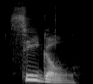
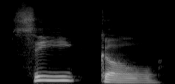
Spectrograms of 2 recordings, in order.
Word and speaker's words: seagull: With a vowel before the o, it sounds like this: seagull, seagull, seagull. However, it can also be pronounced as seagull, seagull, seagull. If you say it slowly, you can hear that the g is immediately followed by o with no vowel in the middle.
